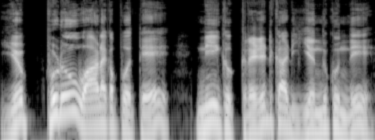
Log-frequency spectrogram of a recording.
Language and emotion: Telugu, disgusted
